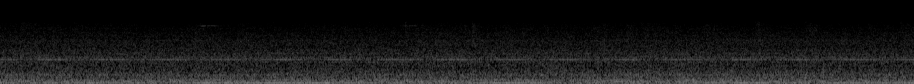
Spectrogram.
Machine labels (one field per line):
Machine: fan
